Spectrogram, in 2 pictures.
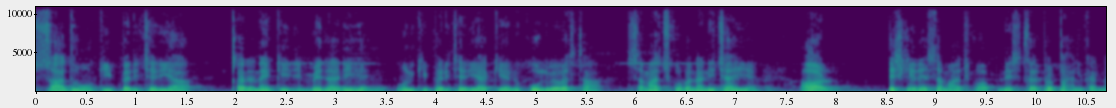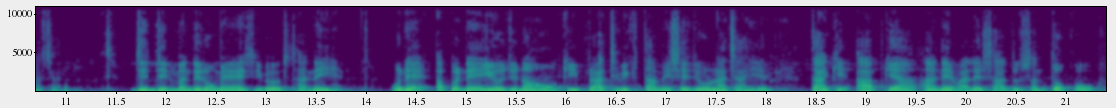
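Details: Adult man; typical speech.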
